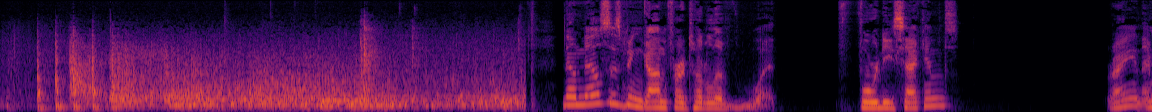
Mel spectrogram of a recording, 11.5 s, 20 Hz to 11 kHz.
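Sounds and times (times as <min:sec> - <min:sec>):
thunder rumbling during a storm: 0:00.0 - 0:05.3
speech: 0:05.6 - 0:07.8, 0:08.4 - 0:09.6, 0:11.1 - 0:11.5.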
